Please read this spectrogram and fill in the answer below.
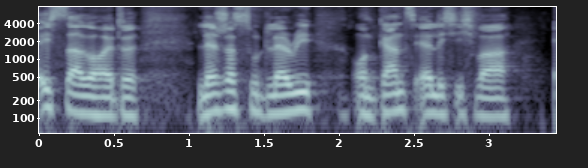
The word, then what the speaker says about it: Leisure Suit Larry: Aber ich habe vorhin nochmal nachgeschaut, es ist Leisure Suit Larry.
